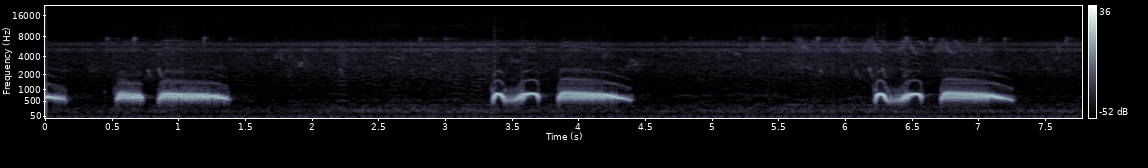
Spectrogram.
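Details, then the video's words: Caged lure spotted dove, 'kuk dua' style, repeating its phrase three times about every three seconds: quick wavering double note, then a long smooth coo slightly falling at the end. "PIKAT TEKUKUR KUK DUA"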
